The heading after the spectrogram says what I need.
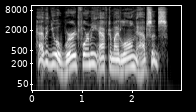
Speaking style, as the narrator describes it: I exclaimed

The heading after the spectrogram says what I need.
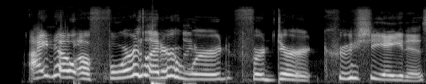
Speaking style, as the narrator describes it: screamed Harry

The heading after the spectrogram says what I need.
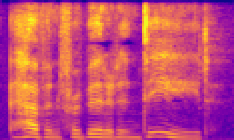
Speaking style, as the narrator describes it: she murmured

